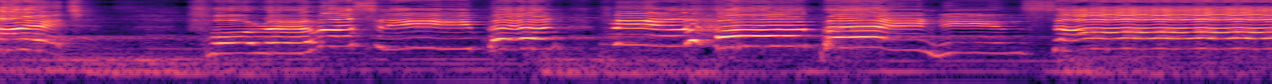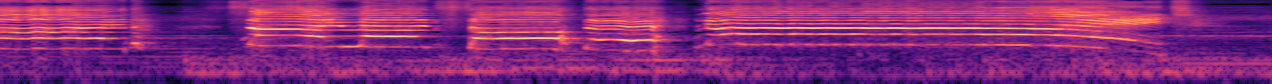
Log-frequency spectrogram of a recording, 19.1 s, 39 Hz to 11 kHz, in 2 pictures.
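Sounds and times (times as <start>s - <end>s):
man singing power metal: 0.0s - 0.7s, 1.4s - 10.7s, 11.3s - 18.6s.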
